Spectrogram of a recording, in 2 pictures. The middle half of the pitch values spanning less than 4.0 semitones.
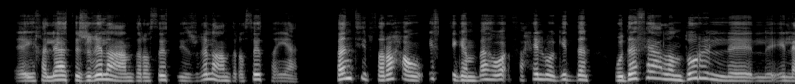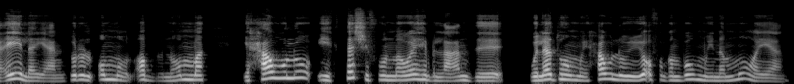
No: average, 4.9 semitones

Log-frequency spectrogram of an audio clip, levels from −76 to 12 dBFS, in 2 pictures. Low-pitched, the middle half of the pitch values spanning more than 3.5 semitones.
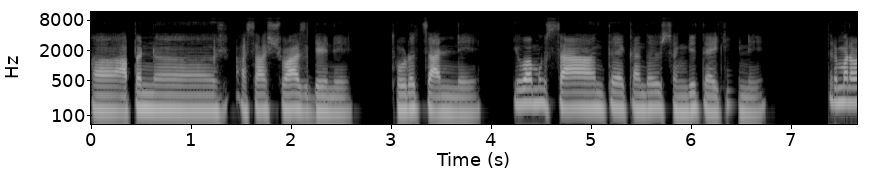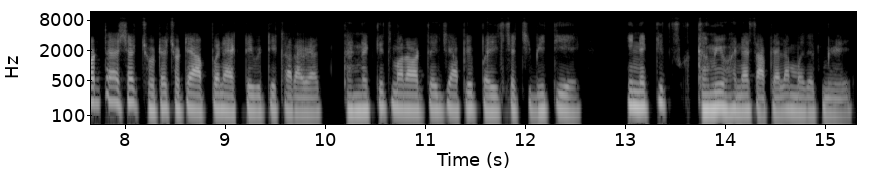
No: low, 130 Hz; narrow, 2.4 semitones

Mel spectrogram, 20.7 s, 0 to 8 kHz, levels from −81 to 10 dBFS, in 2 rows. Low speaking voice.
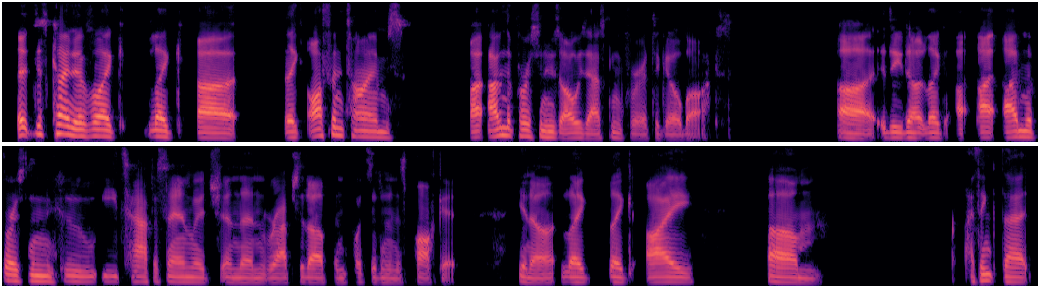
Yes: low, 105 Hz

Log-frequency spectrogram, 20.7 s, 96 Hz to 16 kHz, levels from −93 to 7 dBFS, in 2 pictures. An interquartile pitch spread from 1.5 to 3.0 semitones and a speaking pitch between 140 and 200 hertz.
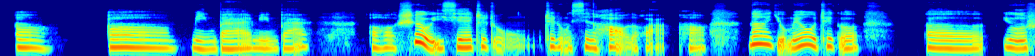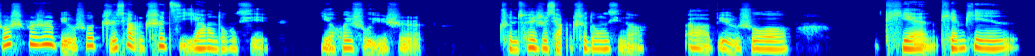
No: average, 2.7 semitones; high, 210 Hz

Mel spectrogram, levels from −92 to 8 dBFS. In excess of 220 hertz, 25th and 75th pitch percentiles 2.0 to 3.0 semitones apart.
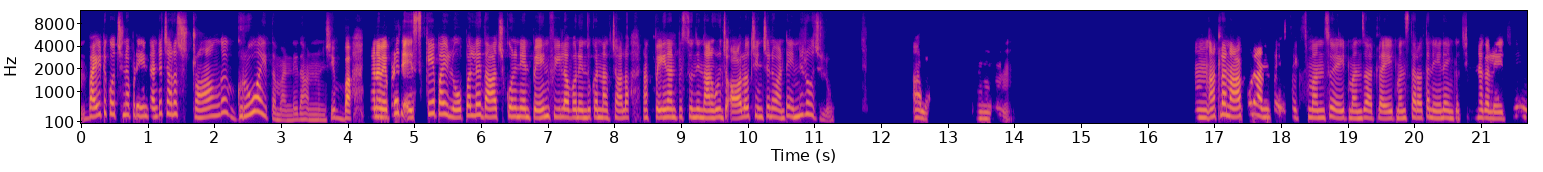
No: high, 235 Hz; average, 3.7 semitones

